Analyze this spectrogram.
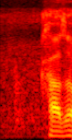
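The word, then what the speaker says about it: خواجہ: খ ওয়াও আলিফ জিম হা, খাজা। ওয়াওটা উচ্চারণ হইতো না?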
